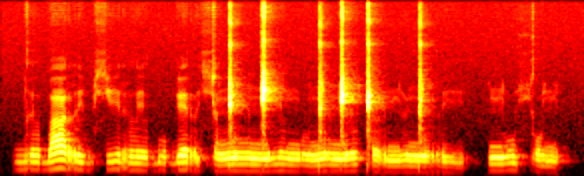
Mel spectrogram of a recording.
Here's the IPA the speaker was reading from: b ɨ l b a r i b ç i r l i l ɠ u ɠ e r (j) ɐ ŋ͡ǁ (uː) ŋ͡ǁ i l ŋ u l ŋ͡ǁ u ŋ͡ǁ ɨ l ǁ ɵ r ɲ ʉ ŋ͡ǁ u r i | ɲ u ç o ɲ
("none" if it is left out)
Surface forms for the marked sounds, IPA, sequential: ç, u

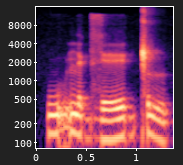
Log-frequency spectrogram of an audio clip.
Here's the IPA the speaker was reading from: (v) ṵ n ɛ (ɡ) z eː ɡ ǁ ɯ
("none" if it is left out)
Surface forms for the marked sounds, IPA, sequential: w, ɡ

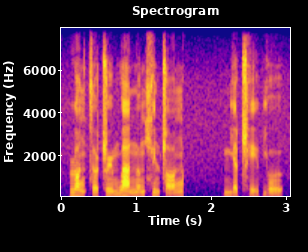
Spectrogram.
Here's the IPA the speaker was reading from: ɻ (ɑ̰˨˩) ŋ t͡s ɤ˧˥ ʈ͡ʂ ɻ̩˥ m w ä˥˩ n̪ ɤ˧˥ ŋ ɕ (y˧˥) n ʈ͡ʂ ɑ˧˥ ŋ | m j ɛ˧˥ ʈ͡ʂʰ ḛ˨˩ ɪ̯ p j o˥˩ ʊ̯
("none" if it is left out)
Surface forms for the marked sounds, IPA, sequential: ɑ˥˩, y˥˩

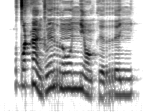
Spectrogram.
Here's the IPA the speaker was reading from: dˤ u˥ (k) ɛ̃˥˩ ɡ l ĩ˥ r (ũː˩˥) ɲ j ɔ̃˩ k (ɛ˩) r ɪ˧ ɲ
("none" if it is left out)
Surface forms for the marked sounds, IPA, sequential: k, ũː˥, ɪ˩

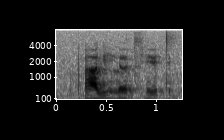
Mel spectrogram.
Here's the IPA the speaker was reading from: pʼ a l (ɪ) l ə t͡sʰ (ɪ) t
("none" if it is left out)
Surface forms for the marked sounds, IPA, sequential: i, ɪ

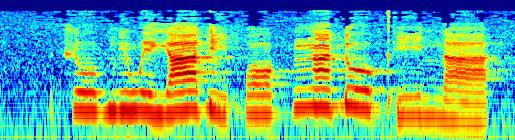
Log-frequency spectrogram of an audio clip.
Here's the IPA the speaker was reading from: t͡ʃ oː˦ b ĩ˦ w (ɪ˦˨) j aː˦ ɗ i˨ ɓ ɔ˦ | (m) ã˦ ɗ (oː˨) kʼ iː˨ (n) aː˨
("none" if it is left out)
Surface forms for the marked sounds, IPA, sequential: ɪ˦˨, ŋ, oː˦˨, n

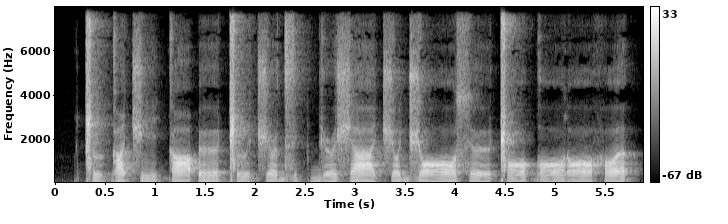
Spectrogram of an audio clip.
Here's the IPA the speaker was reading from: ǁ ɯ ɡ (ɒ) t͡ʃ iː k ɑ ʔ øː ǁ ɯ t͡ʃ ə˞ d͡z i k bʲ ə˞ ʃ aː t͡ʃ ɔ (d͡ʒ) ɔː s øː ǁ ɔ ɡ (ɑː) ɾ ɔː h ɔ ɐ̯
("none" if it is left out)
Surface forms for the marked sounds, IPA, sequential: ɑ, d͡ʒ, ɔː

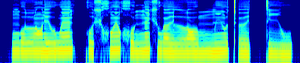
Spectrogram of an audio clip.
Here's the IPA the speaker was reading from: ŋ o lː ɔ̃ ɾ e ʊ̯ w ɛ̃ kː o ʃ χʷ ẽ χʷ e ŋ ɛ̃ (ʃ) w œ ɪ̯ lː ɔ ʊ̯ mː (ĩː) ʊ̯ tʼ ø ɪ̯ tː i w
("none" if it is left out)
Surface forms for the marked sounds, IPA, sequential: ʃ, ĩ

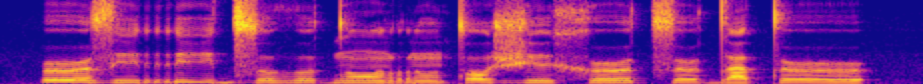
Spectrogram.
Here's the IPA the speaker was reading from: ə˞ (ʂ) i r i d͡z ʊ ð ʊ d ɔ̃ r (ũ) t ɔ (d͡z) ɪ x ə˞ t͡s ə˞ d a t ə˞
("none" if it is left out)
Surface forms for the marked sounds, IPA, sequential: z, õ, ʒ

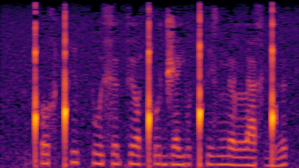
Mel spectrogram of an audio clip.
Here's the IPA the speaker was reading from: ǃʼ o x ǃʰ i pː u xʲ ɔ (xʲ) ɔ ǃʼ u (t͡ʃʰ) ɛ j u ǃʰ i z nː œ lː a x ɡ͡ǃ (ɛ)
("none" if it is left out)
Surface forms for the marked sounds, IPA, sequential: kʲ, d͡ʒ, ʏ

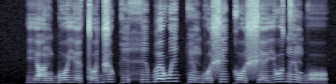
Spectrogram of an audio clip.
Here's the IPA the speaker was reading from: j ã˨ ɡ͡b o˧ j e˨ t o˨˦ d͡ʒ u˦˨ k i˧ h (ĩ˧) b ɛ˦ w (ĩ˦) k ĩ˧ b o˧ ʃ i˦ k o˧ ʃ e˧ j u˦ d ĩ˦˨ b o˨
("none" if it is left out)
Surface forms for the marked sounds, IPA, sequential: i˧, i˦

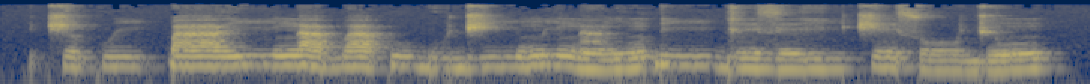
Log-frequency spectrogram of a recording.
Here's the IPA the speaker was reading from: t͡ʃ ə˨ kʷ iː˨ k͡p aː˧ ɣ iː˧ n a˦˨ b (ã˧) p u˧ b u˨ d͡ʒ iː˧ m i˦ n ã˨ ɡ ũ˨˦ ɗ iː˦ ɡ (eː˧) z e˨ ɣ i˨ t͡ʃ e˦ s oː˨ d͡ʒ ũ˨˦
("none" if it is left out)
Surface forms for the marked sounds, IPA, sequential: a˧, e˧

